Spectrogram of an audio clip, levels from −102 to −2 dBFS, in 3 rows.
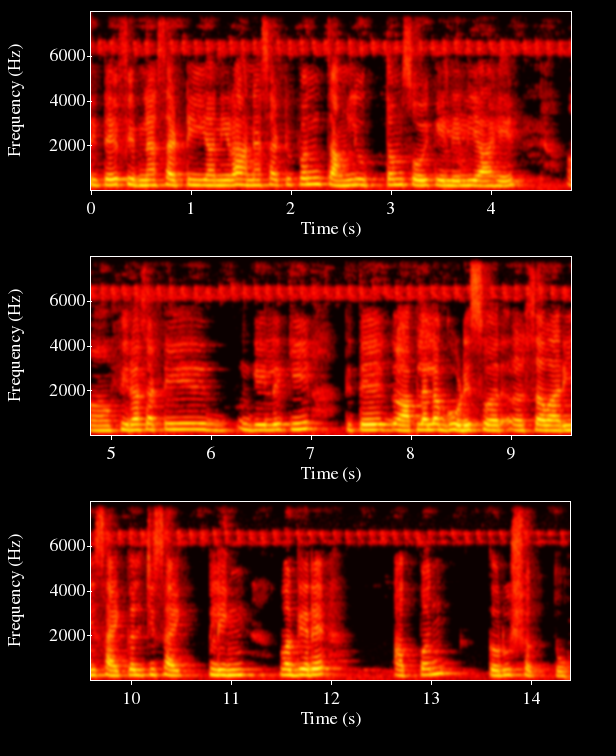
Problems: background sounds at intervals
